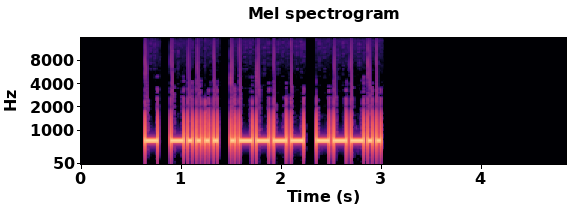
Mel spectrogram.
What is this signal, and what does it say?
Morse code, heard as a keyed tone, about 28 wpm, 700 Hz. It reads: T618
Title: Numbers - Contest Style - 4-Digit 28wpm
